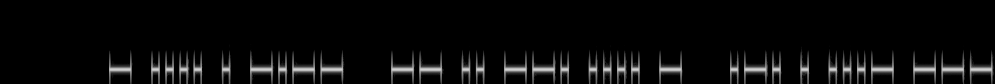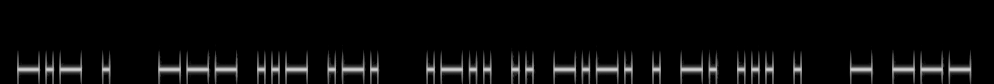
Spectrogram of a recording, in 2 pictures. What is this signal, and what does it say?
Morse code, heard as a keyed tone, about 17 wpm, 700 Hz. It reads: THEY MIGHT REVOKE OUR LICENSE TO
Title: A Sound Of Thunder 17wpm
